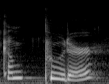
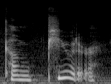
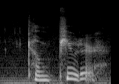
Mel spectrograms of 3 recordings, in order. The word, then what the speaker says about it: computer: is the diphthong you Union another very common mispronunciation is computer so it's not computer remember it's the diphthong computer computer so we've had a a I I we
